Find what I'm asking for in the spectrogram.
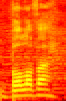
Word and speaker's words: Bulova: On this day in 1987, although the Bulova Watch Company, am I saying that correctly? Bulova? – Yes, you are.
